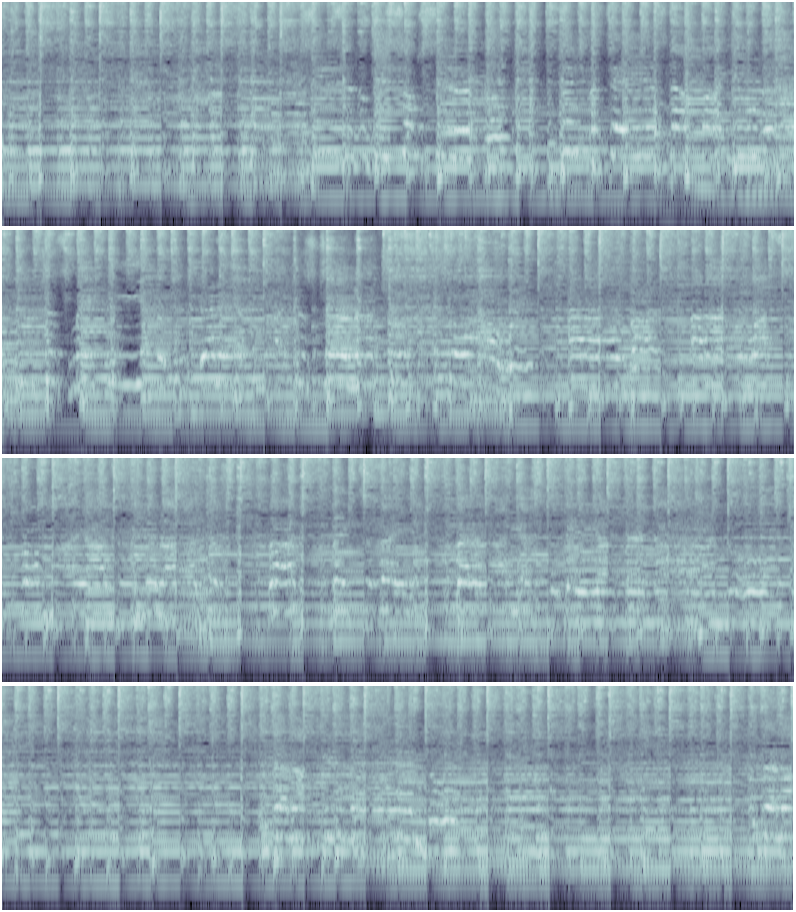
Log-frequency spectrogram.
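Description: Live acoustic song: an acoustic guitar is strummed steadily while a man sings. A hand-held shaker-type percussion instrument is shaken in time throughout.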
